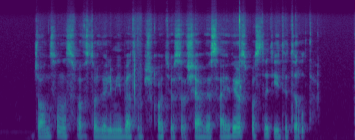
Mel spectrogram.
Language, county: Lithuanian, Vilnius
